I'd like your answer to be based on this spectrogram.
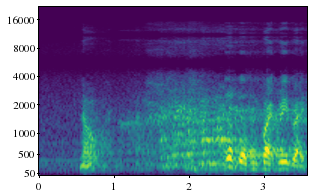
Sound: audience laughter

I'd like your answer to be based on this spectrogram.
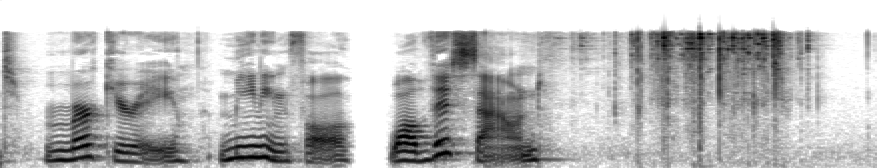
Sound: keys jangling

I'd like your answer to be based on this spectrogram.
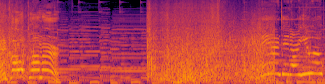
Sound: water splashing and the sound of water movement

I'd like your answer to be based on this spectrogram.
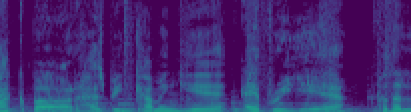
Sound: none

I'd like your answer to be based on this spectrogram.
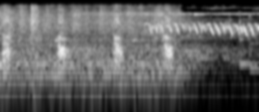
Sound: birds chirp

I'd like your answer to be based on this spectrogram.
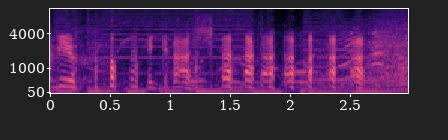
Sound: laughs

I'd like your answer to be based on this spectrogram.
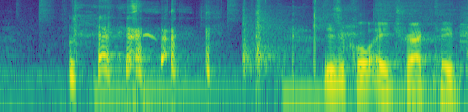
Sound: laughing

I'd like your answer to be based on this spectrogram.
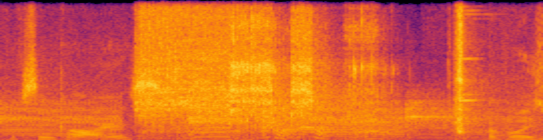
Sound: wrenches spinning

